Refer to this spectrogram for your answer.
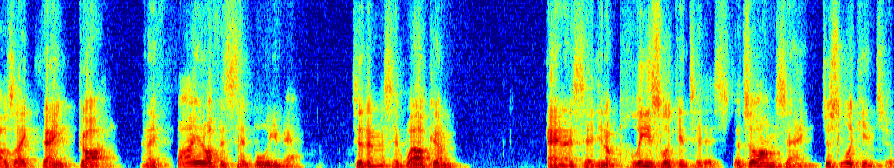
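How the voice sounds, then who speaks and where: With a Brooklyn accent, a man talks in an animated tone at medium pitch, with vocal fry, very wide pitch swings and a moderate pace, on a very clean recording with a silent background. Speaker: former FBI operations manager. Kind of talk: interview testimony. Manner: conversational, animated.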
